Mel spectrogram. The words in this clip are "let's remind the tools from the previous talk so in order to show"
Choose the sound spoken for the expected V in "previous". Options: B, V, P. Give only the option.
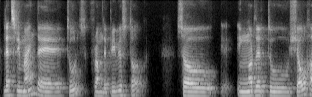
B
